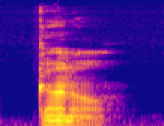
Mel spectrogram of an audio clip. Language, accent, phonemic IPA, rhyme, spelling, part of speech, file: English, US, /ˈɡʌnəl/, -ʌnəl, gunwale, noun, En-us-gunwale.ogg
- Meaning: The top edge of the hull of a nautical vessel, at or above where the hull meets the deck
